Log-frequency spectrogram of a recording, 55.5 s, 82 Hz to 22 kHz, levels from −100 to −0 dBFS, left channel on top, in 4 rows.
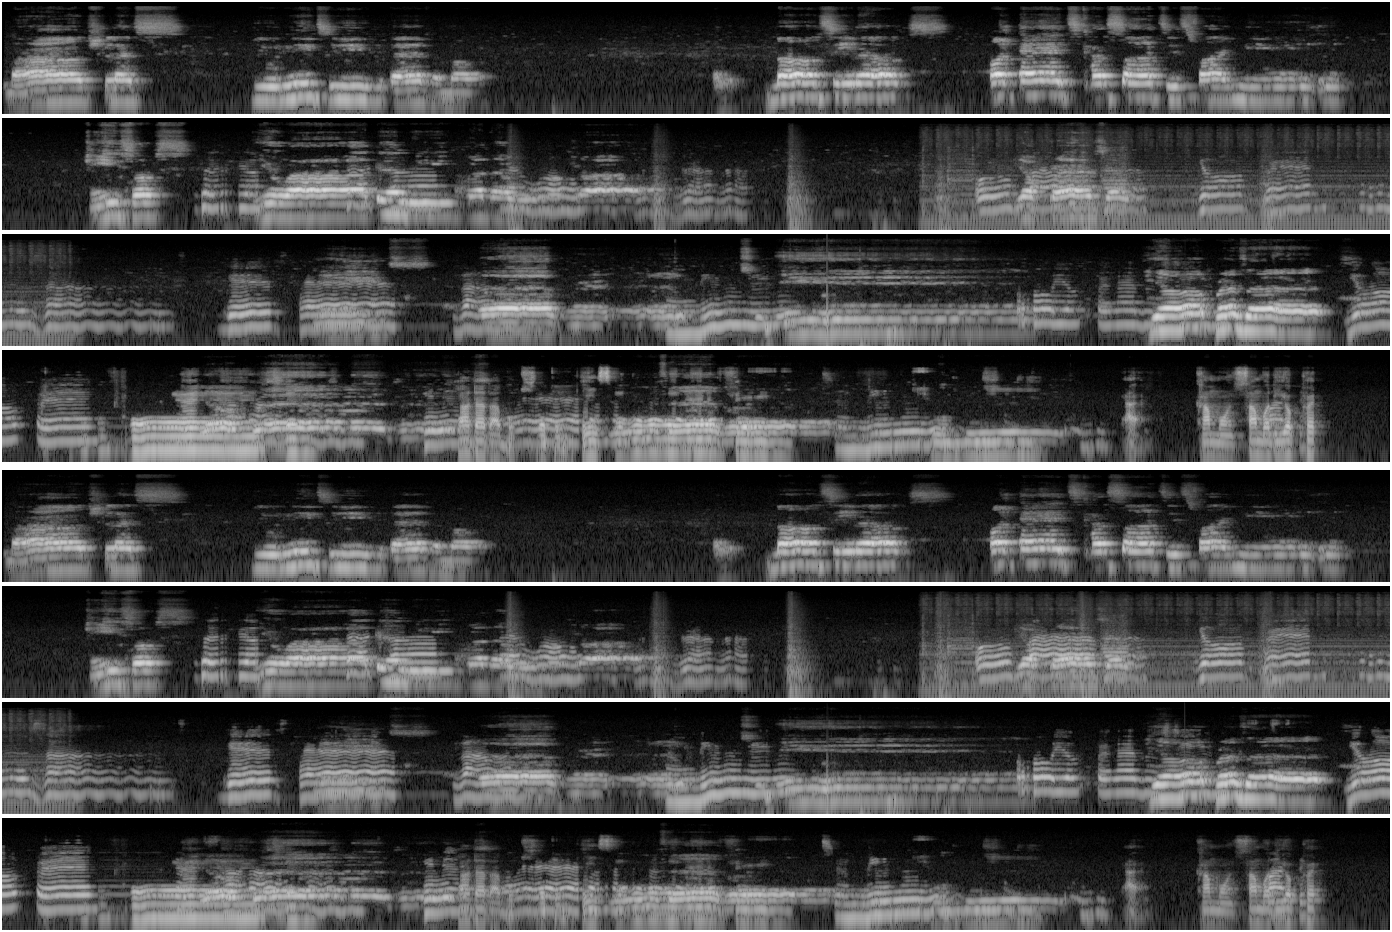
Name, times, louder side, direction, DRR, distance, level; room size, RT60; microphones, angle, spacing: voice 1, 0.0-1.8 2.5-4.8 7.1-7.3 7.6-9.4 9.8-13.4 14.7-15.7 16.4-20.5 24.0-25.2 26.5-26.6 29.9-30.0 30.9-32.0 32.5-34.6 35.2-38.1 39.2-41.0 43.6-46.2 47.7-50.2 51.3-52.2, left 3 dB, 45° left, 0.8 m, -30 dB
voice 2, 15.9-16.5 17.3-18.3 18.8-19.7 20.2-21.3 23.6-25.3 25.8-29.5 30.0-30.5 30.7-31.7 32.3-33.0 34.4-36.0 37.9-40.2 41.2-42.9 43.4-43.6 43.8-45.3 45.8-46.3 46.6-48.8 49.8-51.3 51.7-51.8 52.3-52.7 54.3-54.5, right 3 dB, 35° right, 0.4 m, -39 dB
sound 1, 18.9-19.3 20.3-20.7 21.7-22.0 23.2-23.5 24.6-25.1 26.4-26.8, right 1 dB, 70° right, 1.6 m, -50 dB
sound 2, 23.0-28.5, right 2 dB, 15° right, 1.3 m, -53 dB
voice 3, 42.9-44.7 46.2-49.5 50.9-52.0 52.8-53.0 53.6-54.8, left 6 dB, 65° left, 0.4 m, -34 dB
12.5 x 8.5 x 2.3 m
head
